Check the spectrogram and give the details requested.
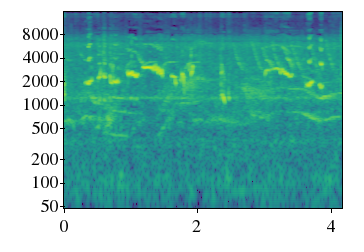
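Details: Oriental magpie-robin, white-breasted Kacer Poci form, in a softer relaxed singing passage: lower warbled whistles and slurred notes in uneven groups, with faint scratchy chips in between.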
